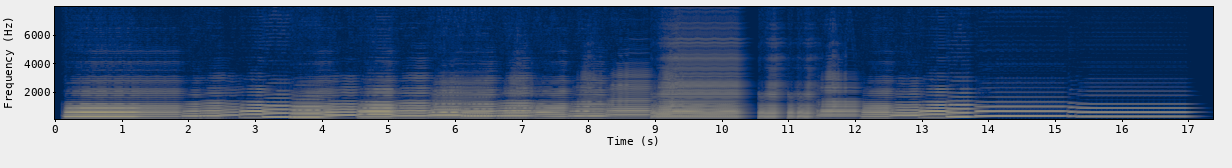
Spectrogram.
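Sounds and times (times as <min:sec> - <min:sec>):
horn: 0:00.1 - 0:17.3.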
